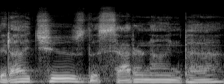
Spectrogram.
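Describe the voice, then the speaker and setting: A put-on character voice moves at a fairly slow pace while faint music plays in the background. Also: man. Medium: read story. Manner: brooding, inward.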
